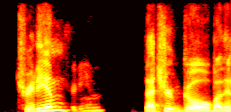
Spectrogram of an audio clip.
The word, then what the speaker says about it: tritium: Tritium. Tritium? That's your goal. By the end of the show, figure how we pronounce that. It's like lithium.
